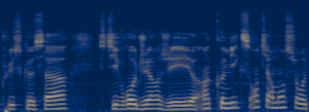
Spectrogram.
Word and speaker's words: Rogers: le tournoi estce que le Rogers avec le D alors que techniquement c'est juste un son que le g fait tout seul quand tu prononces à l'anglaise Firestar je connais pas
